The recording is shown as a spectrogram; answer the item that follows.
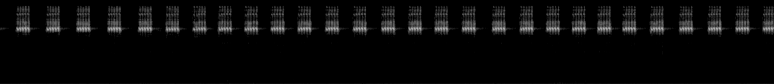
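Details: Crickets calling at night, field-recorded without loops on a Sony PCM D100; sharp high trilled pulses ticking along at a fast, steady pace, about three and a half per second, over a silent background.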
